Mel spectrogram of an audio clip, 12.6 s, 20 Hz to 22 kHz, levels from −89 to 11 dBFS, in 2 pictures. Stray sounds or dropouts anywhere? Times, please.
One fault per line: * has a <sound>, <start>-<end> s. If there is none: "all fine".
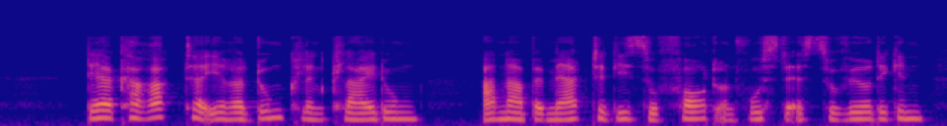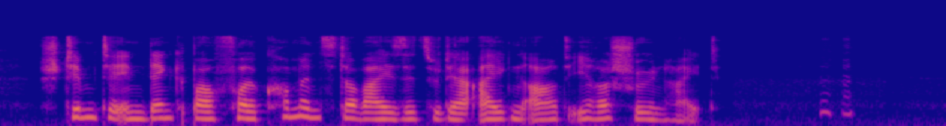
* has a laugh, 11.8-12.0 s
